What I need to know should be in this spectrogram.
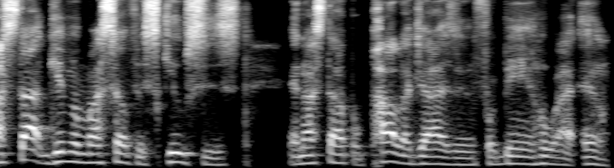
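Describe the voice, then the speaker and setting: Somewhat breathy, this voice carries an American accent and ordinary pitch variation. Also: man, medium pitch for a man. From Canton, Ohio, US Midwest. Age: 30s. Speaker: tech YouTuber. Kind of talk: interview.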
